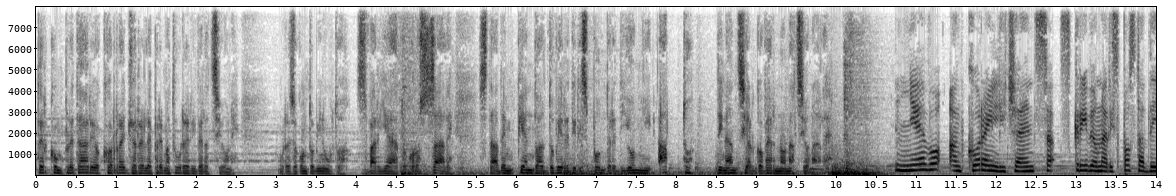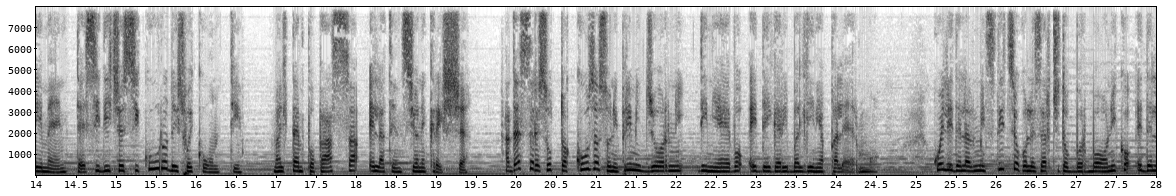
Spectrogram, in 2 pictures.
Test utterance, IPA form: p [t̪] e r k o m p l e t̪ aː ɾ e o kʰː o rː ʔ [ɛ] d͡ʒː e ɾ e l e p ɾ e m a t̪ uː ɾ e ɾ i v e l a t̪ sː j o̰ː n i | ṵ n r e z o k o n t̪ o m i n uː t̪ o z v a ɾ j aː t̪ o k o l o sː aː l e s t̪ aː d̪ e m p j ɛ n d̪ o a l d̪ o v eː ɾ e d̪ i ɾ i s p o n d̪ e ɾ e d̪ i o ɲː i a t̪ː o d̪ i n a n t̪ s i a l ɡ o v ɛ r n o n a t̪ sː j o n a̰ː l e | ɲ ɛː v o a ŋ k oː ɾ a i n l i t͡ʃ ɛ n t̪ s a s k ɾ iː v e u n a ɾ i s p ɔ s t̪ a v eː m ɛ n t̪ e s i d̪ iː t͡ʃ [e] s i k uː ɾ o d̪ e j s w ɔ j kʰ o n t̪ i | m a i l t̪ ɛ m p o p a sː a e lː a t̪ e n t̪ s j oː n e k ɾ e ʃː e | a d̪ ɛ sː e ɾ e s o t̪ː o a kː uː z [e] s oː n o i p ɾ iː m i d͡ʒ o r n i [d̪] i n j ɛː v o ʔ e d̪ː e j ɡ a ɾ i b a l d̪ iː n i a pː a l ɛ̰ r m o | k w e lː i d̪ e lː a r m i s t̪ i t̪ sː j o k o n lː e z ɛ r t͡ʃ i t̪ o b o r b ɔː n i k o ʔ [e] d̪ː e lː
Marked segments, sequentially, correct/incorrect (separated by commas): correct, correct, correct, incorrect, correct, correct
